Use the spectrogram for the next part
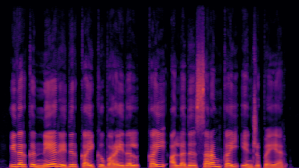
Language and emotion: Tamil, neutral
